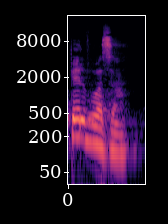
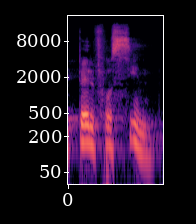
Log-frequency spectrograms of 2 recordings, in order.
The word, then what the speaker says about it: Pellevoisin: Heart, cœur, France, comme il y a prié pour la France, et Pelvoisin, Notre-Dame de Pelvoisin. Mais au début, il y avait un problème pour lui de prononciation. C'était Pelfocine.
